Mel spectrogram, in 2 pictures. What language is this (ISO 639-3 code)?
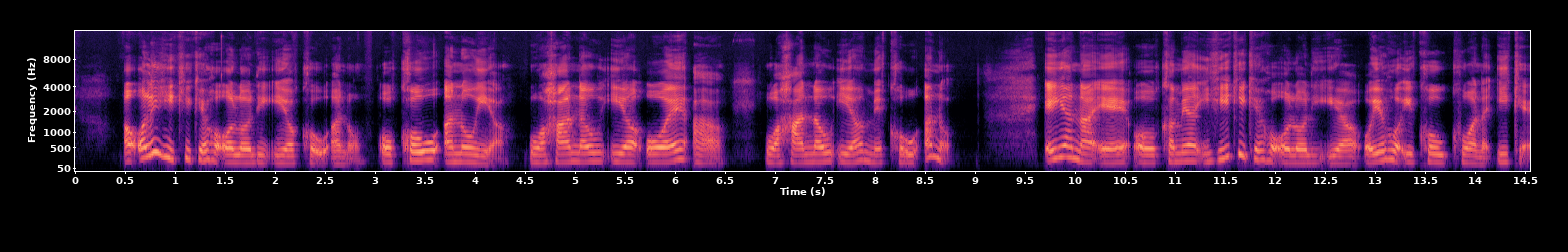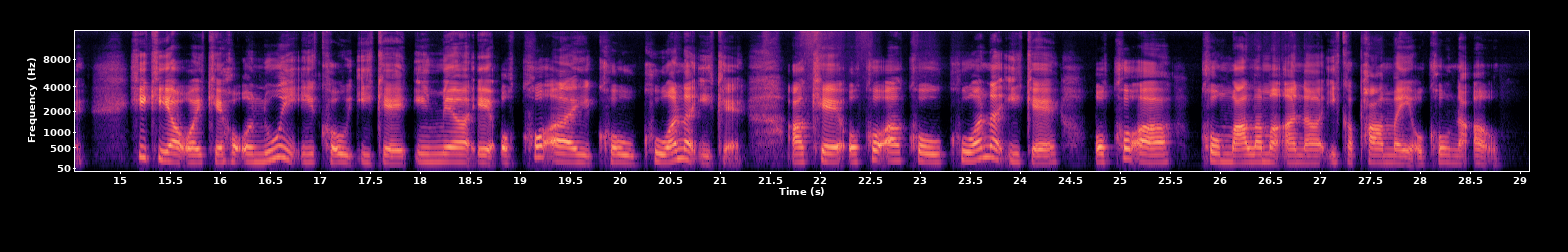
haw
